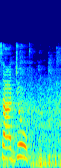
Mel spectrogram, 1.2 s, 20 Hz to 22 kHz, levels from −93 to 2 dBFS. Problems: constant background noise, echo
